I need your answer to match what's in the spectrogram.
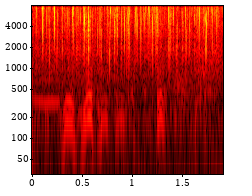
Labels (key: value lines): label: biophony, cascading saw
recorder: SoundTrap 600 or HydroMoth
